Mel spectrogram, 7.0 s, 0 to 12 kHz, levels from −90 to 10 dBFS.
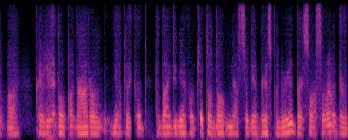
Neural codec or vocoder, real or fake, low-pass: codec, 44.1 kHz, 0.9 kbps, DAC; fake; 10.8 kHz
